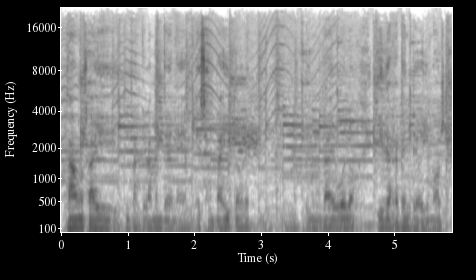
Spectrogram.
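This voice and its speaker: A man's voice: fairly low pitch, little pitch movement, moderate pace. A man co-hosting a casual show, chatting and telling stories with friends, laughing often. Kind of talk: casual banter among friends. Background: music playing.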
